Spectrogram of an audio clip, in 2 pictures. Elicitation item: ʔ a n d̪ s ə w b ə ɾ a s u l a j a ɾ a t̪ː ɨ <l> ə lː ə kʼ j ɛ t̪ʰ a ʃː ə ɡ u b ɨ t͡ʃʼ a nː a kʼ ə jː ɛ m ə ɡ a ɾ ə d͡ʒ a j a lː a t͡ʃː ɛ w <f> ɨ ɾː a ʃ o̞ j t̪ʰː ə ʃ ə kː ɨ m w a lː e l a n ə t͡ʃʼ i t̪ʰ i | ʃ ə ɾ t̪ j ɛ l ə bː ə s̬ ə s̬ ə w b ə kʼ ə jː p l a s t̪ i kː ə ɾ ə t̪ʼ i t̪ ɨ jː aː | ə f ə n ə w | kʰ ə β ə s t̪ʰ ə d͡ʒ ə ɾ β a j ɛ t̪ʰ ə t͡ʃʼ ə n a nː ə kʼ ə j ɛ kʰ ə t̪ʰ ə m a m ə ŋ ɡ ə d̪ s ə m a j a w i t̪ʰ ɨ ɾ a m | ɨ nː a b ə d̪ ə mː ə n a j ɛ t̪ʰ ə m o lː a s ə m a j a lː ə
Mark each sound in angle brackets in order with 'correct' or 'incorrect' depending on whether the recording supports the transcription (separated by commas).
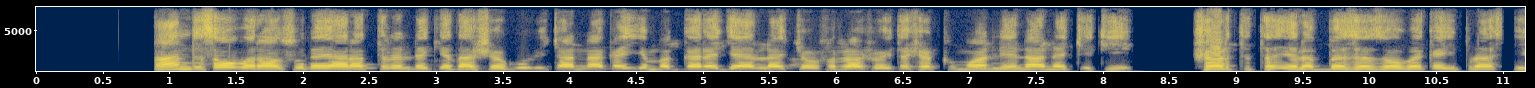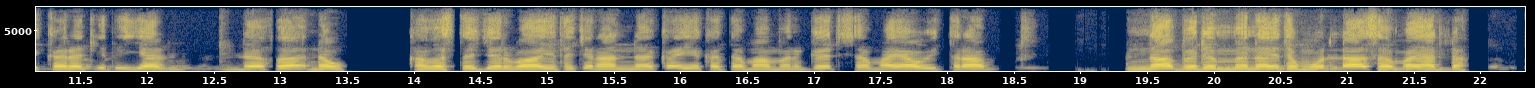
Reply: correct, correct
